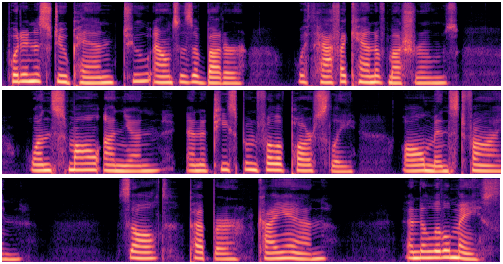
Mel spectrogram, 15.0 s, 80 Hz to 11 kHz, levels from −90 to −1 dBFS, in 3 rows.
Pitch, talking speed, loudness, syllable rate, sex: 225 Hz, 130 wpm, -16 LUFS, 4.1 syllables/s, female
